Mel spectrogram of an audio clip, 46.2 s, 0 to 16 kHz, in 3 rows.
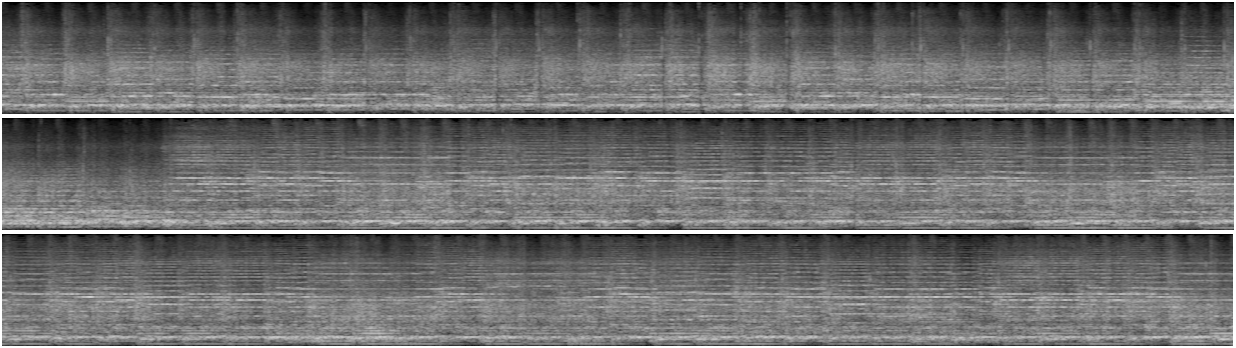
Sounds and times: Orchestra: 0:00.0 - 0:46.1
Violin, fiddle: 0:00.0 - 0:46.1.

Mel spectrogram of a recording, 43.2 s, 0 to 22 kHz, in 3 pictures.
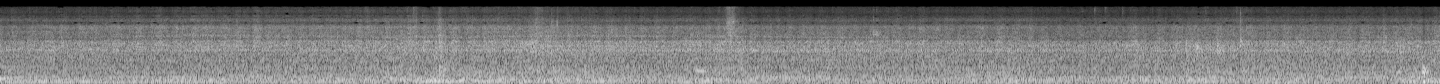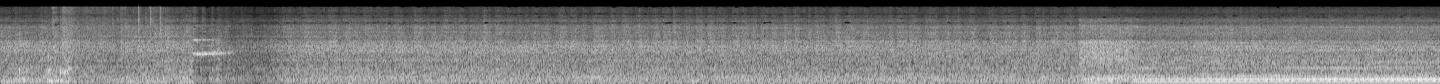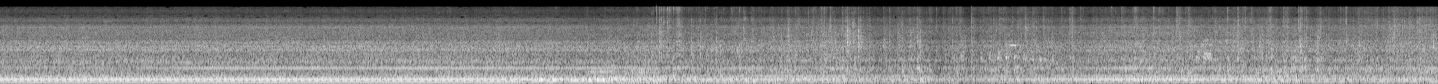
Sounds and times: Vehicle: 0:00.0 - 0:43.1.

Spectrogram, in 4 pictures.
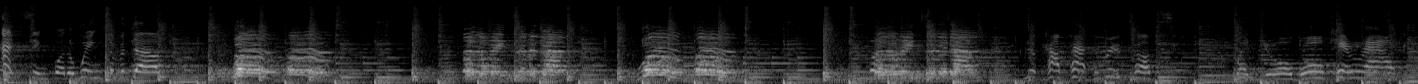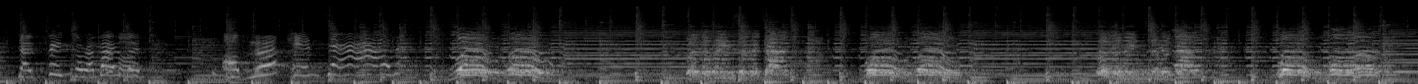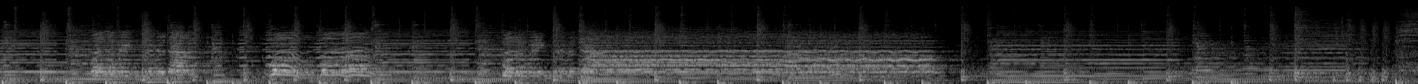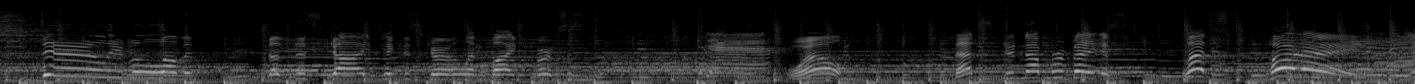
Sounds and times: Music: 0:00.0 - 0:56.6.

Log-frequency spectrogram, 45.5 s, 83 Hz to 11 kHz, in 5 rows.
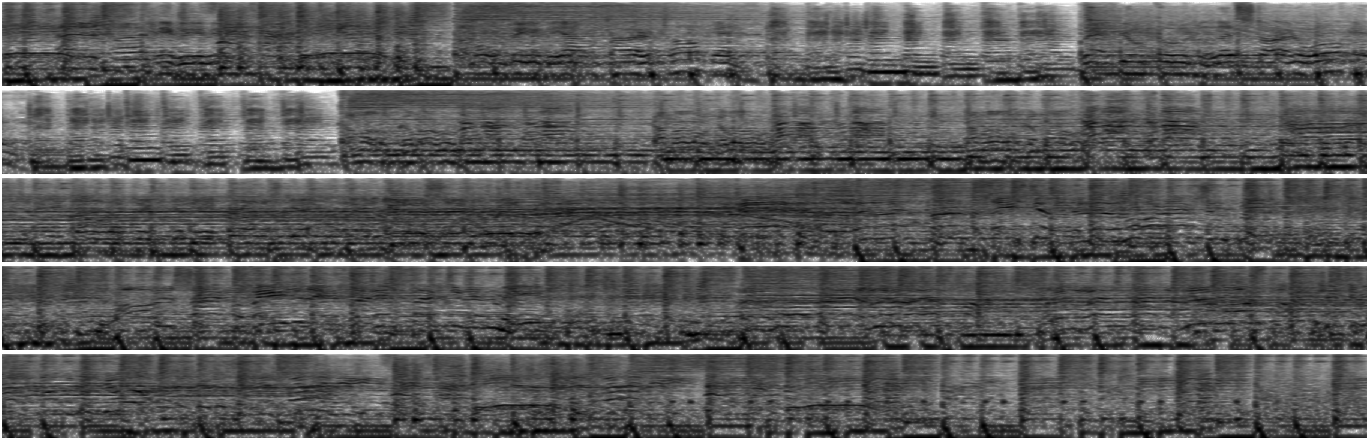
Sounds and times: Music: 0:00.0 - 0:45.5.

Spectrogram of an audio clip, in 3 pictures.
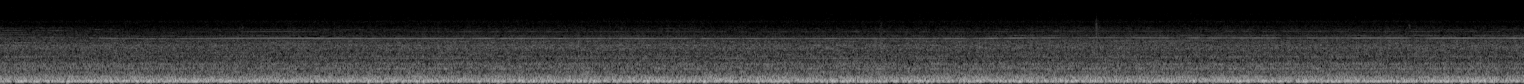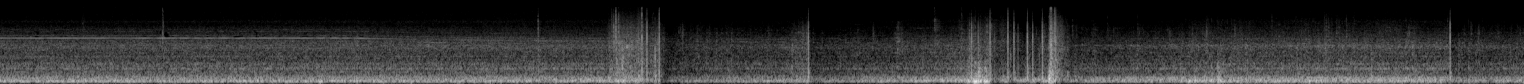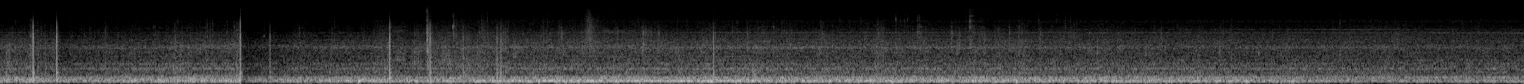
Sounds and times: Outside, rural or natural: 0:00.0 - 0:45.7
Vehicle: 0:00.0 - 0:45.7.

